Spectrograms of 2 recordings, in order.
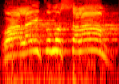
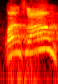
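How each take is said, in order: First: The reply is pronounced fully, including "as-". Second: The reply is clipped, dropping the "as-". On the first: It is a sincere reply that earns reward. The speaker calls it right. "সওয়াব হবে" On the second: It is a mere formality that earns no reward. The speaker calls it wrong. "সওয়াব হবে না"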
